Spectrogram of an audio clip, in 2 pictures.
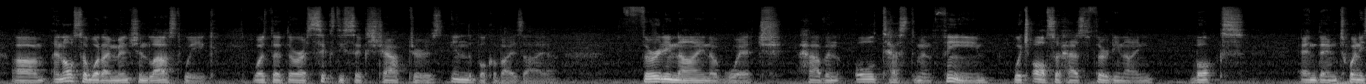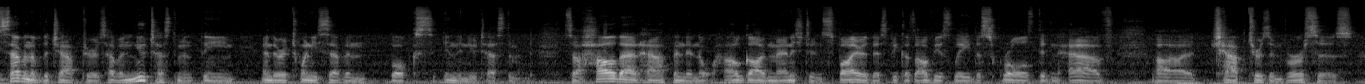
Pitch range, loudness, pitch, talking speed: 85-100 Hz, -28 LUFS, 95 Hz, 160 wpm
